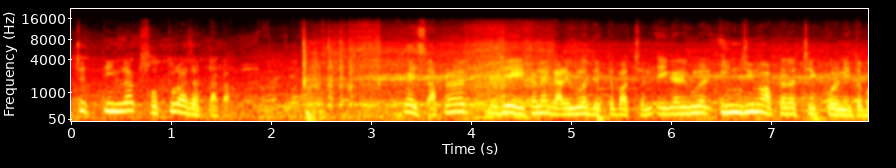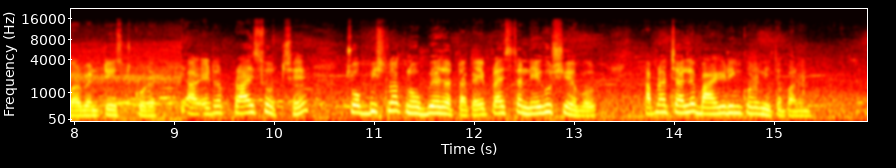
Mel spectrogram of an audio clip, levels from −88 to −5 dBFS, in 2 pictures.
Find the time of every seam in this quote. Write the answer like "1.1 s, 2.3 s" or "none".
1.9 s, 9.1 s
